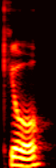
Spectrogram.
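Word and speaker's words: 今: Yeah, and even what I mentioned today, like the character for Ima is sometimes pronounced Kyo, and it's the way that you know that, and just to try to help you understand.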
